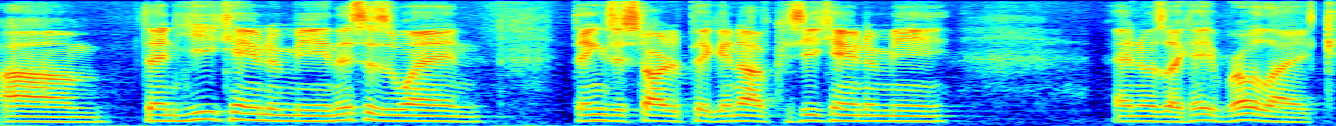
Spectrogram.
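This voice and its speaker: A man with an American accent speaks at a moderate pace in an ordinary speaking voice. His pitch is medium and his intonation fairly even. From Las Vegas, US. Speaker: actor and filmmaker, studio founder. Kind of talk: casual podcast interview.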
